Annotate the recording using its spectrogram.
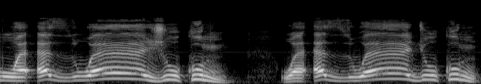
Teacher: انتبه للمد الطبيعي الواقع بعد الواو وان لم يكن مرسوما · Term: المد الطبيعي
